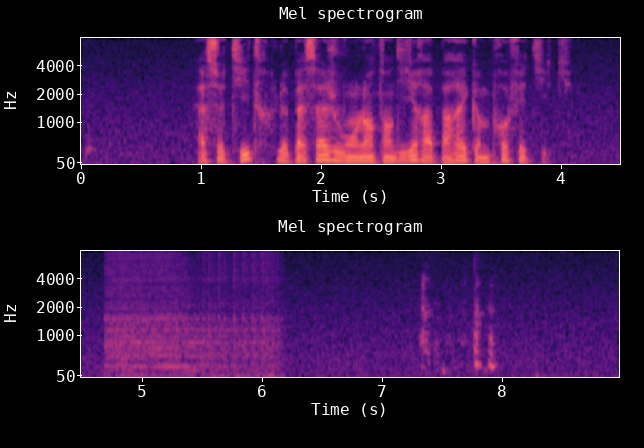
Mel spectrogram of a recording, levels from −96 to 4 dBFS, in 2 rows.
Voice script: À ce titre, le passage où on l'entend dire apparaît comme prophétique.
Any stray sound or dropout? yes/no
yes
